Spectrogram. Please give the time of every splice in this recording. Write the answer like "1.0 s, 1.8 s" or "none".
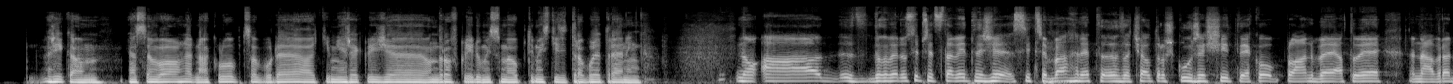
none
